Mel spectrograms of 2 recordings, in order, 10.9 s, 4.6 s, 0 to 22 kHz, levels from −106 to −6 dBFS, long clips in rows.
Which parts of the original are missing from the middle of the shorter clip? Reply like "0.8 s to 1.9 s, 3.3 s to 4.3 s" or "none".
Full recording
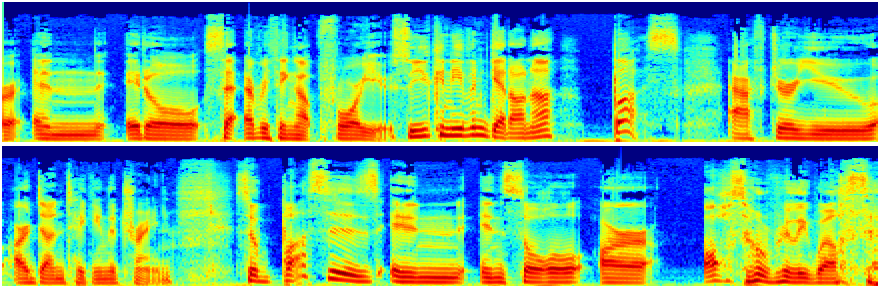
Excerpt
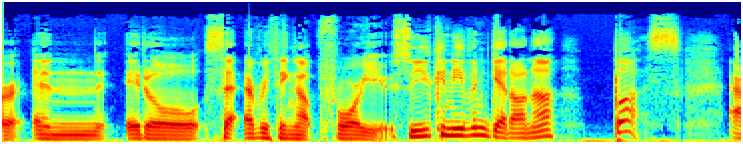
none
